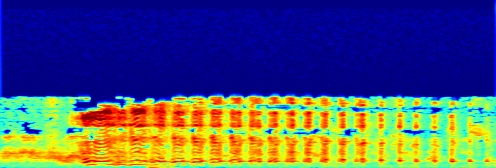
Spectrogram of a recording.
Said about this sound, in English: Oh, pardon. She farted. Come on. I said to Omar, I said, a baby laughing hysterically and farts, I don't need much else. No, that's the perfect clip.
